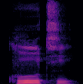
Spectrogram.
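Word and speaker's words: 굳이: 있습니다 다음은 구개음화 있니다 화면에 보이는 굿이 갓이는 어떻게 발음을 하면 될까요 바로 구지 가치로 발음을 할 수가 있습니다 앞 음절의 종성에 위치한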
